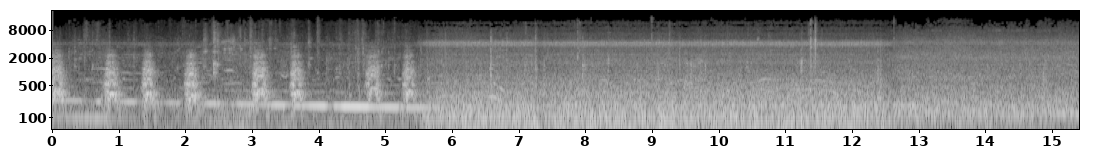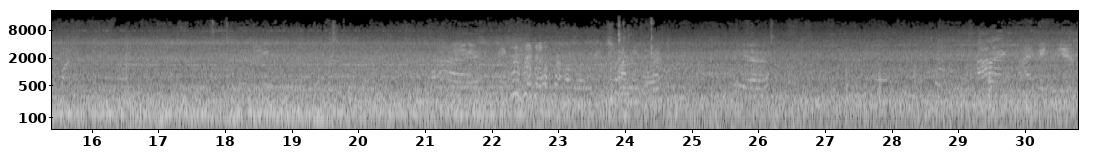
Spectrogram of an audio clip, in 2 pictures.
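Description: A music track plays for the first five seconds or so, then gives way to the steady air and ventilation noise of an Airbus A321 cabin parked at the gate, with passengers talking and moving about as they deplane. A thin high whine sits over the cabin noise for about seven seconds after the music ends.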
